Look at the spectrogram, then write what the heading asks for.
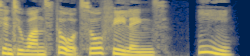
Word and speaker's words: и: E, a conjunction meaning and pronounced I as in eat, a simple connecting word linking the phrases means light or easy.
